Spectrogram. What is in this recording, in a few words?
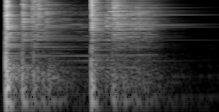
Impact Metal Bars Hit Cement Multiple; Impacts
